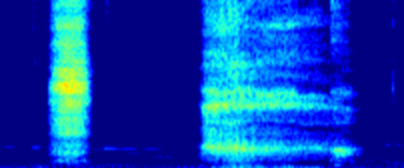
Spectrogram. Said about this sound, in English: I have to blow my nose. I'm drowning.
